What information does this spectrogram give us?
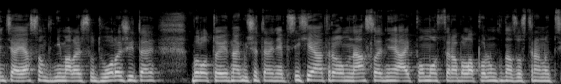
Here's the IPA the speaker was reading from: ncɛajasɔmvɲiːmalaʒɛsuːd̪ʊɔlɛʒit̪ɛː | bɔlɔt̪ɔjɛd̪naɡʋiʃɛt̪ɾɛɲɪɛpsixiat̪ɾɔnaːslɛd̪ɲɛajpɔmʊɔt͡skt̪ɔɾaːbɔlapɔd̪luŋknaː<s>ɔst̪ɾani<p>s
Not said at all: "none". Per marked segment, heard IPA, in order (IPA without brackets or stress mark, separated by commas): z, p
